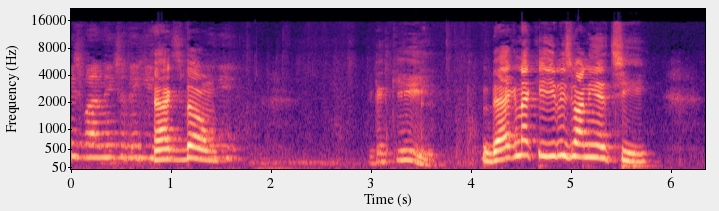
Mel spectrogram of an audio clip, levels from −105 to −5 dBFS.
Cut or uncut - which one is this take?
uncut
